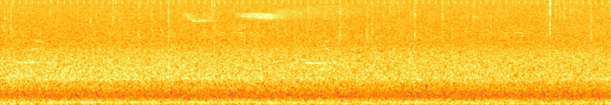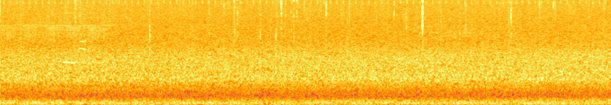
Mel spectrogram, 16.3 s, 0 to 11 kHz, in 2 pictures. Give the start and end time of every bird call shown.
[3.12, 4.52] Blue-winged Warbler (Vermivora cyanoptera)
[8.82, 9.42] Blue Jay (Cyanocitta cristata)

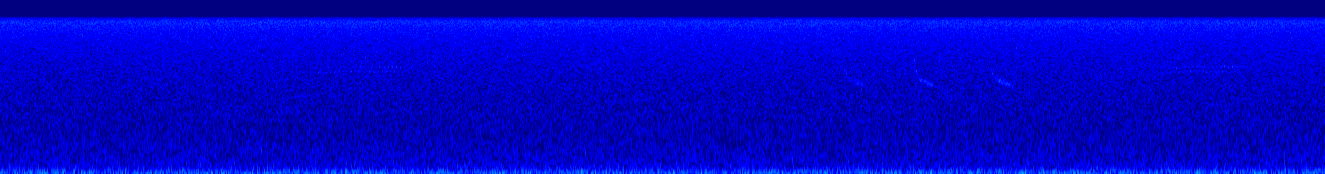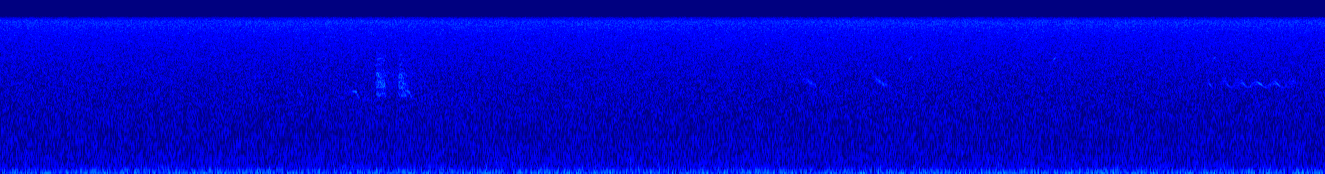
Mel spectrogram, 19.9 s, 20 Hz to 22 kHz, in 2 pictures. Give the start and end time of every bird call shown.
[2.33, 3.12] Rock Wren (Salpinctes obsoletus)
[6.03, 7.72] Rock Wren (Salpinctes obsoletus)
[8.43, 9.43] Rock Wren (Salpinctes obsoletus)
[12.53, 12.62] unidentified bird
[15.72, 16.73] Rock Wren (Salpinctes obsoletus)
[16.62, 16.82] White-crowned Sparrow (Zonotrichia leucophrys)
[17.73, 17.93] White-crowned Sparrow (Zonotrichia leucophrys)
[18.93, 19.73] Rock Wren (Salpinctes obsoletus)
[19.02, 19.12] White-crowned Sparrow (Zonotrichia leucophrys)

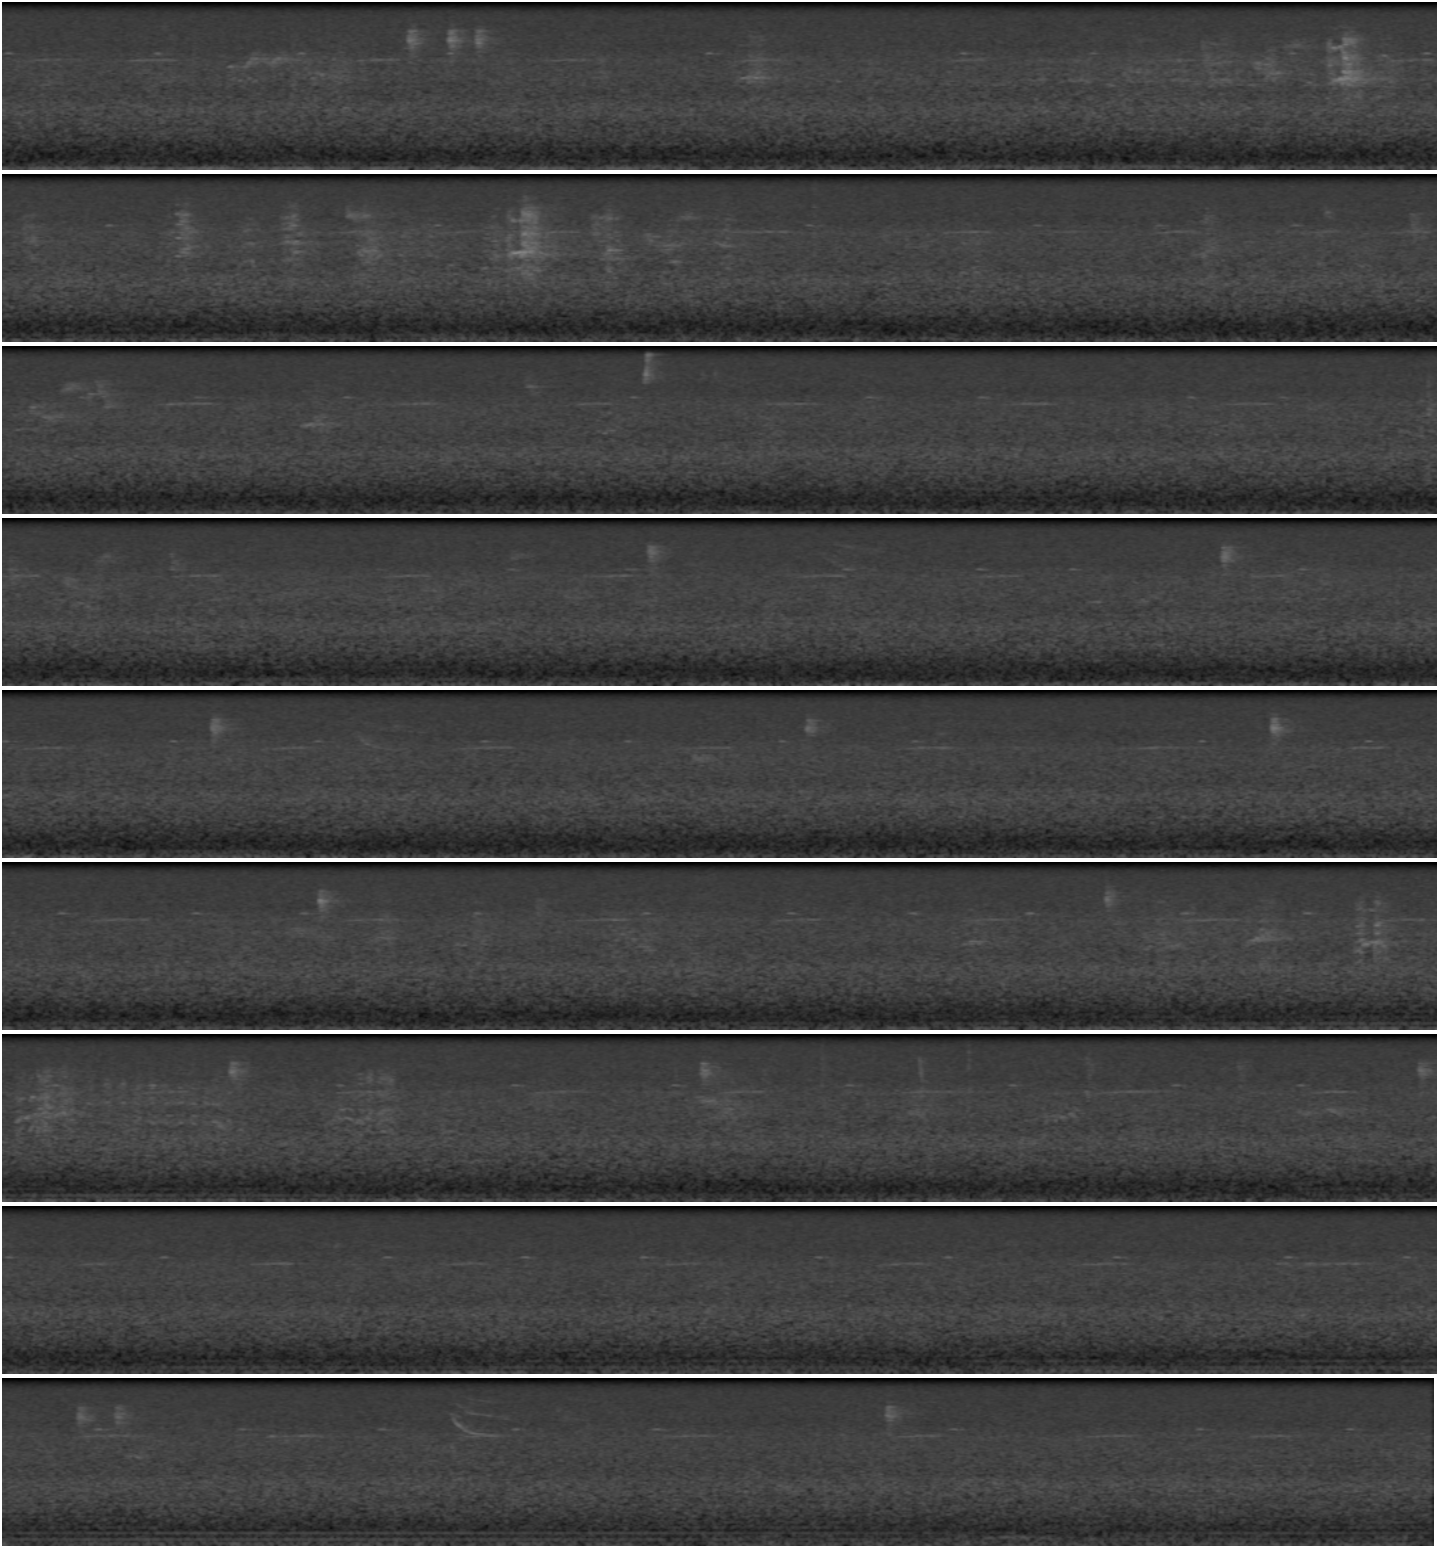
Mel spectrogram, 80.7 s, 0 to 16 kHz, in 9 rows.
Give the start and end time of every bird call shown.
[2.36, 3.16] Rufous-capped Warbler (Basileuterus rufifrons)
[7.76, 12.96] Crimson-fronted Parakeet (Psittacara finschi)
[30.66, 31.26] Rufous-capped Warbler (Basileuterus rufifrons)
[36.96, 37.56] Rufous-capped Warbler (Basileuterus rufifrons)
[40.66, 41.26] Rufous-capped Warbler (Basileuterus rufifrons)
[43.56, 44.26] Rufous-capped Warbler (Basileuterus rufifrons)
[46.56, 47.26] Rufous-capped Warbler (Basileuterus rufifrons)
[50.76, 62.56] Crimson-fronted Parakeet (Psittacara finschi)
[51.46, 52.16] Rufous-capped Warbler (Basileuterus rufifrons)
[54.96, 55.56] Rufous-capped Warbler (Basileuterus rufifrons)
[57.96, 58.56] Rufous-capped Warbler (Basileuterus rufifrons)
[62.46, 63.06] Rufous-capped Warbler (Basileuterus rufifrons)
[72.06, 72.66] Rufous-capped Warbler (Basileuterus rufifrons)
[74.46, 75.06] Rose-throated Becard (Pachyramphus aglaiae)
[76.96, 77.66] Rufous-capped Warbler (Basileuterus rufifrons)

